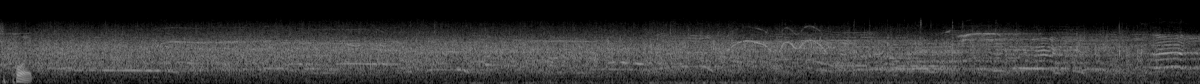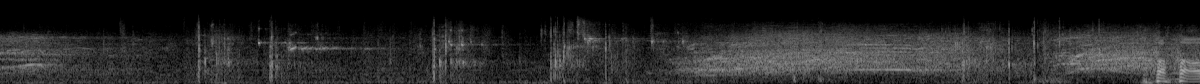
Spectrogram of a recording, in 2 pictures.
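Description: Tennis stadium crowd noise, with shouts and whistled calls, dies down before a rally of sharp racket-on-ball strikes and bounces. The crowd then breaks into cheers and applause as match point is won on a net cord.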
